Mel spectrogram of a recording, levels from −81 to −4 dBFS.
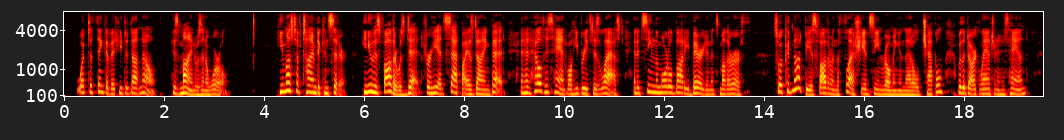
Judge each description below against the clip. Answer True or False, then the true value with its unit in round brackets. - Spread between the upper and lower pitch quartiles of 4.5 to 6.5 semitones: True (5.3 semitones)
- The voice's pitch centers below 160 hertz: False (185 Hz)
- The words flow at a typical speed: False (250 wpm)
